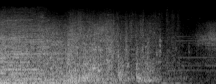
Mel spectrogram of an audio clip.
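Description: A crash with shattering, breaking debris as the song's final chord cuts off. The crackle fades away over about two seconds.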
